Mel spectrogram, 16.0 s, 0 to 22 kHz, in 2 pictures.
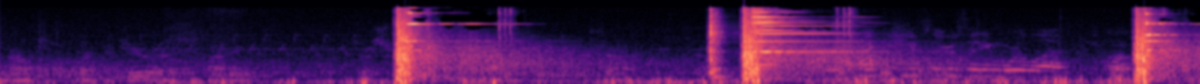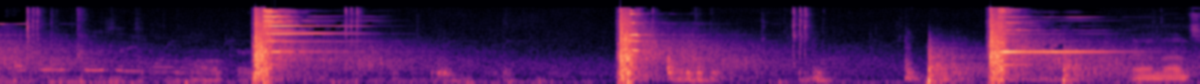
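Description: Six shots from a Ruger Bearcat .22 single-action revolver, spaced about two to two and a half seconds apart, each answered by the ringing clang of a hit on a steel plate target.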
